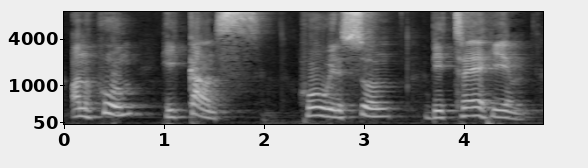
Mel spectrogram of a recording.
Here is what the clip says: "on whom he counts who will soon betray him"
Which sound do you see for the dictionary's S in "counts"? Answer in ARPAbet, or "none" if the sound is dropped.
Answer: S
